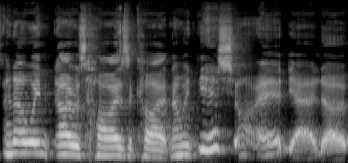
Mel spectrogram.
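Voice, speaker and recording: Speaking in an Australian accent at a moderate pace, a woman uses a high-pitched voice. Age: 70s. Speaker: interview guest. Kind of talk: casual interview storytelling.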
